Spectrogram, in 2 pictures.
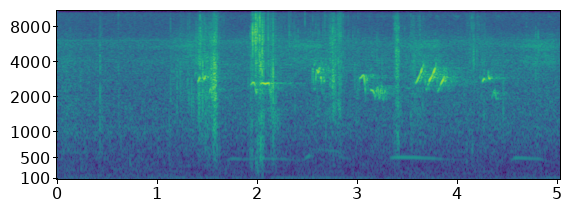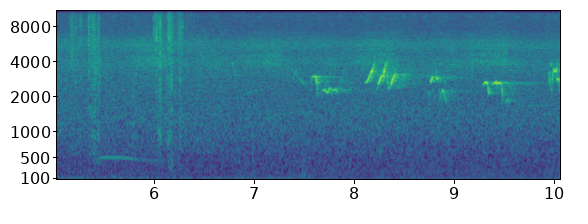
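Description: Birds chirping outdoors: two spells of quick high chirps, one in the first half and one near the end, with a lower call repeating a few times in the first half. A few sharp clicks stand out, over a steady low background rumble.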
